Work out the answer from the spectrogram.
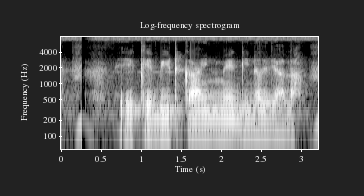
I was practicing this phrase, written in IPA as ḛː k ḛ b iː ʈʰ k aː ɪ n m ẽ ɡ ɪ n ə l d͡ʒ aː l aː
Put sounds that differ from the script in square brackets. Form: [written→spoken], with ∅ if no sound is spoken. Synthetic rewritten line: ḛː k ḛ b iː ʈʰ k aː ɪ n m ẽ ɡ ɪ n ə l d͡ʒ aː l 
